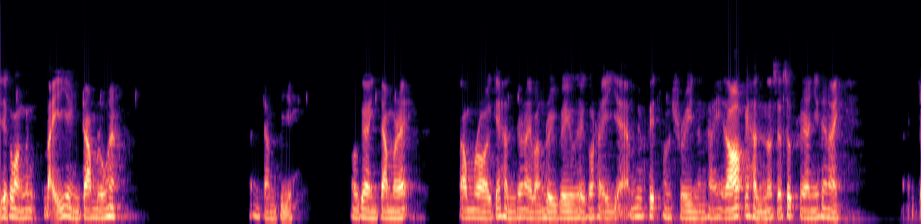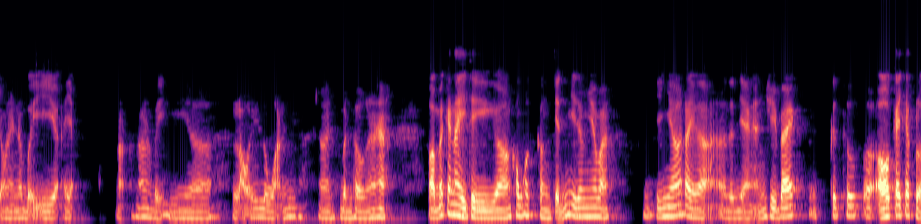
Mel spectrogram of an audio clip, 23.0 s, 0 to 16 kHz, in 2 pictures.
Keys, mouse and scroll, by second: 0.0 click, 0.6 click, 1.4 click, 1.6 click, 3.1 click, 3.6 click, 4.3 click, 4.7 click, 5.6-6.0 scroll down 1, 6.2 click, 8.1 click, 11.0 click, 14.2 click.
